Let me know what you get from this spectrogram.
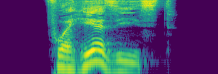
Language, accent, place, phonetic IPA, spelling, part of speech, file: German, Germany, Berlin, [foːɐ̯ˈheːɐ̯ˌziːst], vorhersiehst, verb, De-vorhersiehst.ogg
- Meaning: second-person singular dependent present of vorhersehen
